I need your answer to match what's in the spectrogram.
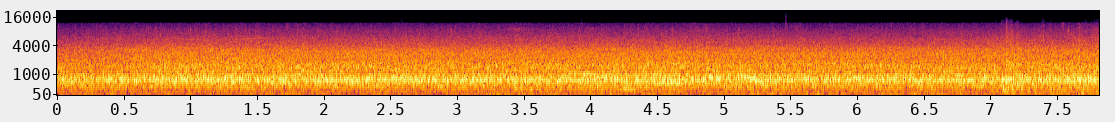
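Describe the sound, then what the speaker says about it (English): Stadium crowd noise from a Madden NFL 25 football video game, Seattle Seahawks versus Arizona Cardinals, a dense, constant roar of cheering with no break or rise across the stretch. "And they're going to hear it from this crowd."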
